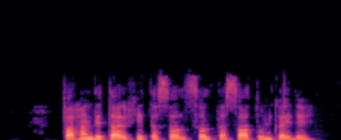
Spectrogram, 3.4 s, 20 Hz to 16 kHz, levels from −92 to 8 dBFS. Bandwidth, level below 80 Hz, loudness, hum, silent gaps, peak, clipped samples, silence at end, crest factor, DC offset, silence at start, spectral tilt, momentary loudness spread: 7.6 kHz; -62 dBFS; -18 LUFS; none; none; -2 dBFS; under 0.1%; 0.3 s; 16 dB; under 0.1%; 0.65 s; -6 dB/octave; 7 LU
